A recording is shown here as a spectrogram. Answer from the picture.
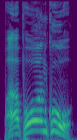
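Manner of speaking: high, loud, slowly stretched holler; deafened shout. A narrator's reading. Deafened Shestakov repeating misheard word to Zotov, loud stretched shout. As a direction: shout back what you misheard.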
